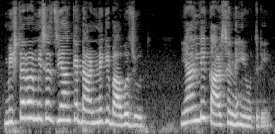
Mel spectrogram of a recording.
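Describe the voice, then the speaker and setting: Woman reading out a fan story, calm and even, fairly high voice. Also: normal speed. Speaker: fan fiction narrator. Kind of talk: storytelling narration.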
